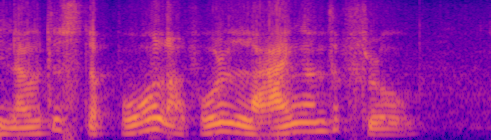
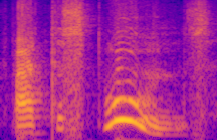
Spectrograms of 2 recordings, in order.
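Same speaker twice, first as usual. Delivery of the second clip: Mama Bear; 8 dB louder, slower than usual. Acted. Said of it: "said Mama".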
